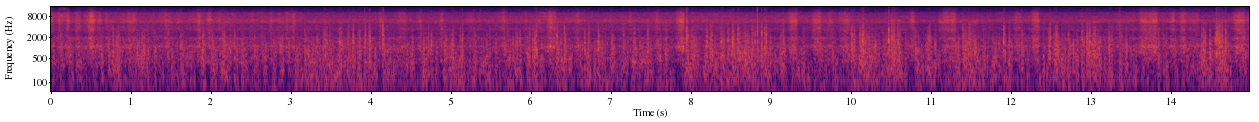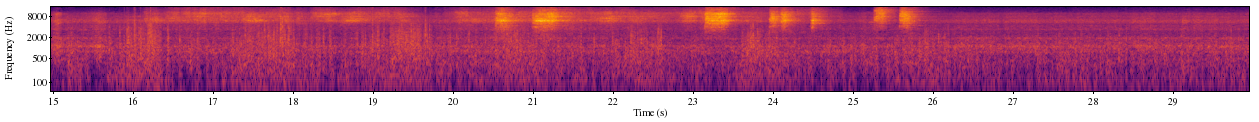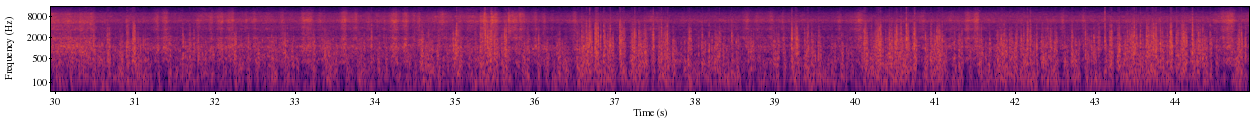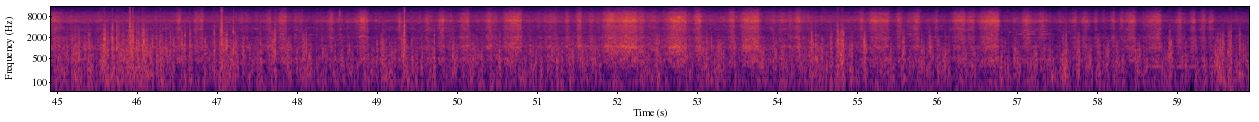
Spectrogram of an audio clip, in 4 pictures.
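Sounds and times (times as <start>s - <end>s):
train wheels rumbling on rails: 0.0s - 59.9s
rushing air: 11.4s - 38.6s, 43.6s - 59.9s.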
